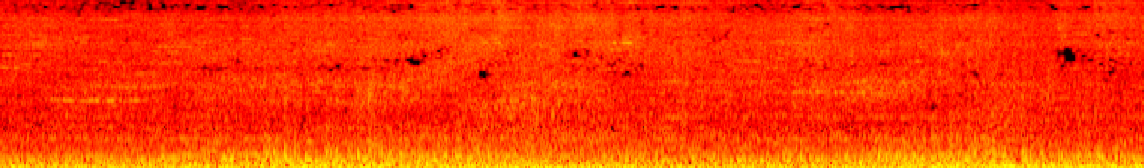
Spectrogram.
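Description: Norfolk Southern freight train rolling past at close range: a loud, steady rumble of cars and wheels on the rails.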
